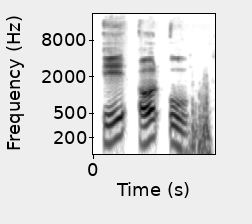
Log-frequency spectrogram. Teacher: तो ये समृत हो जाएगा ठीक है अर्ध समृत क्या है जिसमें मुख द्वार आधा बंद रहता है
